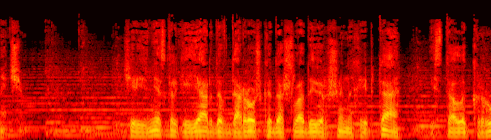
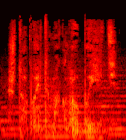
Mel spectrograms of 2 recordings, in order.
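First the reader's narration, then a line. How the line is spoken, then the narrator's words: Whisper. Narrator (Russian): шепнул Мэтчем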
